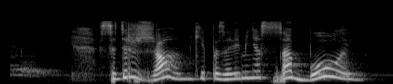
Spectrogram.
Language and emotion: Russian, positive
